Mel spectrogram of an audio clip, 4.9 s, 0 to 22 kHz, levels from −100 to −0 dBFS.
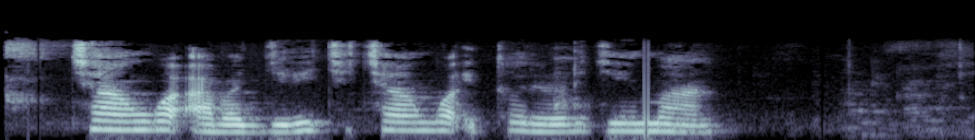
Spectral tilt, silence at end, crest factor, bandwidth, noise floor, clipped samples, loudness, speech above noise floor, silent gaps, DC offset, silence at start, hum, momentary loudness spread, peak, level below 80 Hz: -3.5 dB/octave; 1.3 s; 22 dB; 8 kHz; -70 dBFS; under 0.1%; -22 LUFS; 48 dB; none; under 0.1%; 0.05 s; none; 10 LU; -2 dBFS; -64 dBFS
